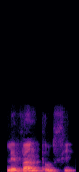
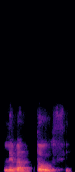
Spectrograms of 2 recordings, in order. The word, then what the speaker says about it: levantou-se: You said levantou-se, but the emphasis is in the third syllable, so it's levantou-se.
